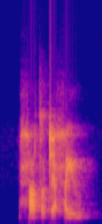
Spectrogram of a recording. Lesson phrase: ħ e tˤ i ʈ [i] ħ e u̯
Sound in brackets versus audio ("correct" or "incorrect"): incorrect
